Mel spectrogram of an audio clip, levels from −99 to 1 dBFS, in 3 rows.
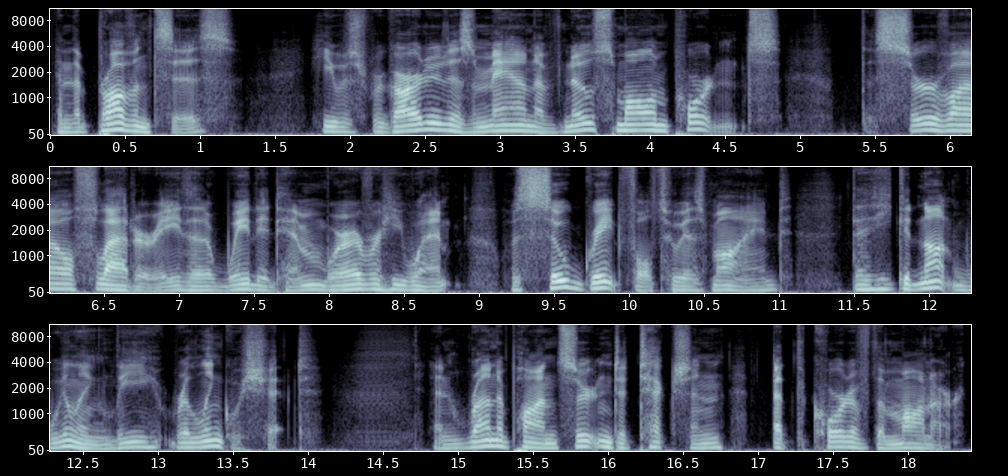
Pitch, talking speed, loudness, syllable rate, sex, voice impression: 120 Hz, 150 wpm, -22 LUFS, 4.7 syllables/s, male, masculine, adult-like, slightly cool, slightly intellectual, slightly kind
